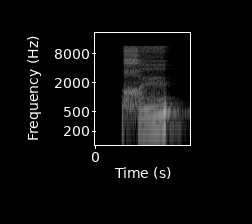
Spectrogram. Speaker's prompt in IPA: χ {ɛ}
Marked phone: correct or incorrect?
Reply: incorrect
